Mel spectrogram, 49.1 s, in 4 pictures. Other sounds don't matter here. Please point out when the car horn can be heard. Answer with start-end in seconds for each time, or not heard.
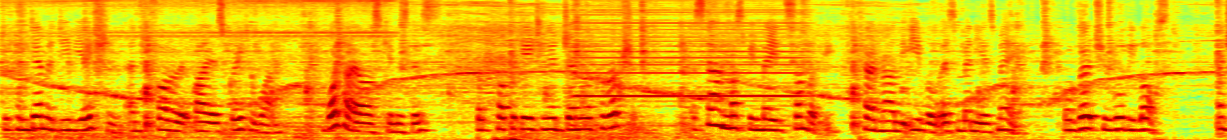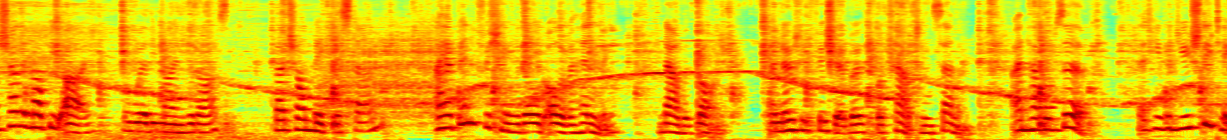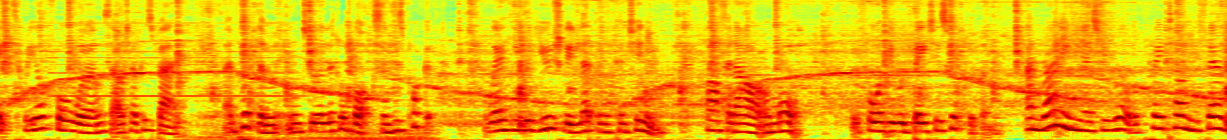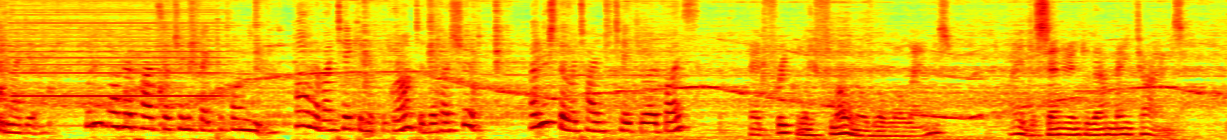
5.6-8.2, 24.9-27.6, 36.8-39.1.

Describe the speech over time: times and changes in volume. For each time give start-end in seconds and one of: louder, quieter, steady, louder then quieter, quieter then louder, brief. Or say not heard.
0.0-49.0 steady.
